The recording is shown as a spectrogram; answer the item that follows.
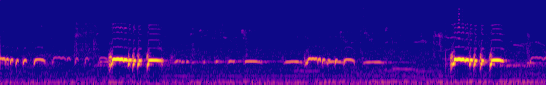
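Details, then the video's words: Local zebra dove, a frequent loud-voiced singer used as a decoy for luring: two loud, rough staccato coo bursts about three seconds apart, with softer trilled cooing phrases running between them. "Perkutut lokal gacor suara besar PIKAT ANDALAN"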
